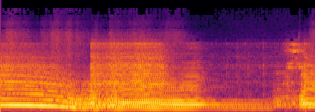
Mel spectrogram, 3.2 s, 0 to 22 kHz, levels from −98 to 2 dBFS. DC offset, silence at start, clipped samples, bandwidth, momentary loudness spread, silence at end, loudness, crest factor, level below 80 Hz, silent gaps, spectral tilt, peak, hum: under 0.1%; 0 s; under 0.1%; 8.4 kHz; 18 LU; 0 s; -12 LUFS; 12 dB; -46 dBFS; none; -7 dB/octave; -2 dBFS; none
